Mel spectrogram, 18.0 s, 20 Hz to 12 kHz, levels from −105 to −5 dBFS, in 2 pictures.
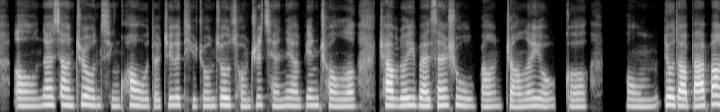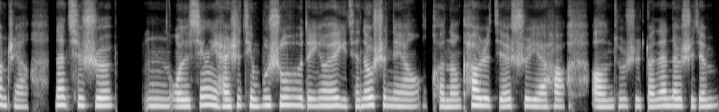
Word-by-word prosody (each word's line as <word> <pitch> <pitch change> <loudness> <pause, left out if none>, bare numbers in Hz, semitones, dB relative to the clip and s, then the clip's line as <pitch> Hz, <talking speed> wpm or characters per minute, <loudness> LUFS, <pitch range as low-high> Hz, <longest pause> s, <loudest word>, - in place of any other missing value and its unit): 呃， 215 0 0
那 250 0 +3
像 245 -1 +2
这 260 +4 0
种 235 -2 +2
情 215 -1 -7
况 235 0 +2
我 215 0 -2
的 205 -1 -6
这 235 +3 -4
个 240 - +1
体 210 -3 -11
重 215 0 -4
就 235 +1 +3
从 215 -3 -5
之 245 +3 -3
前 215 -3 -5
那 220 - -3
样 215 -1 -1
变 235 +1 -2
成 215 -2 -1
了 210 +1 0 0.3
差 230 -1 +7
不 225 - -3
多 225 +1 +4
135 235 0 +2
磅， 200 0 -4
长 195 -2 -1
了 215 +1 -1
有 215 -1 -3
个， 205 0 -4 0.5
呃， 215 - -5 0.4
6 245 -1 +6
到 220 -2 +7
8 220 +1 +7
磅 260 0 +4
这 215 - -5
样。 195 0 -6 0.3
那 245 0 +2
其 235 0 -2
实， 230 -1 +2 0.4
嗯， 215 0 -3
我 205 0 +1
的 205 - +2
心 245 +5 0
里 235 - +2
还 210 0 +2
是 230 +3 -2
挺 225 -2 -1
不 235 +1 0
舒 240 0 0
服 235 -1 0
的， 220 0 -1
因 220 +1 -1
为 225 +1 +2
以 210 - -4
前 210 0 -6
都 230 +2 +4
是 235 0 -2
那 215 -1 -2
样， 205 0 -3
可 205 - -3
能 200 0 -1
靠 235 +3 +4
着 225 -1 +2
节 210 -1 -2
食 215 0 -3
也 200 -1 0
好， 200 0 -2 0.3
呃， 195 0 +2
就 210 +1 -7
是 210 -1 -7
短 200 -1 -2
暂 220 +1 +1
的 220 -1 +2
时 210 0 -4
间 210 0 -1
220 Hz, 245 characters per minute, -21 LUFS, 210-235 Hz, 0.5 s, 差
